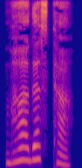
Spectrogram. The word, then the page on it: ಭಾಗಸ್ಥ: bhāgastha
